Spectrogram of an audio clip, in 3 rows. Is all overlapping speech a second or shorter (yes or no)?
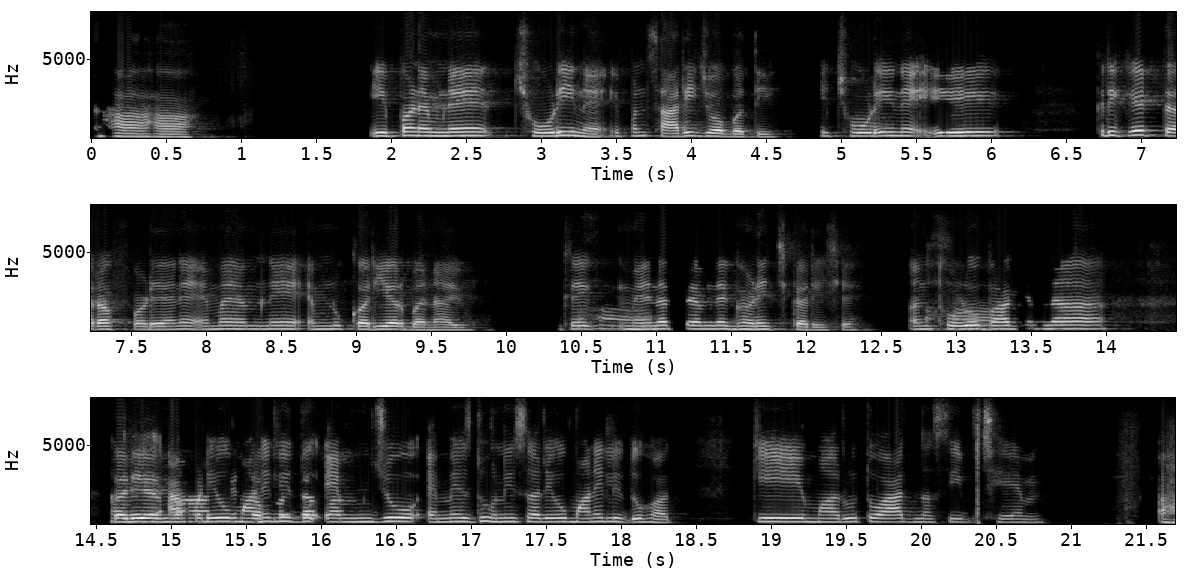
no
